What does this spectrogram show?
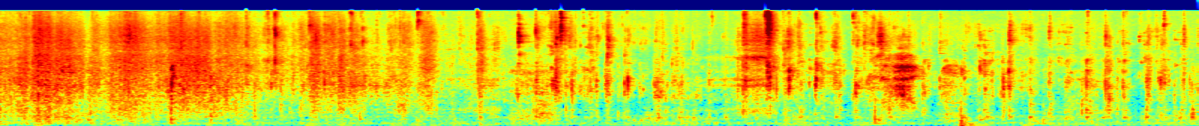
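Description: Close-miked eating sounds: wet chewing, lip smacking and slurping of saucy seafood, made of many quick mouth clicks and squelches.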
